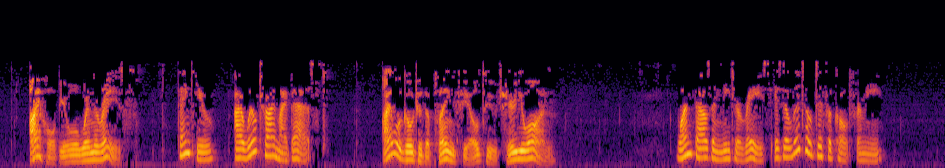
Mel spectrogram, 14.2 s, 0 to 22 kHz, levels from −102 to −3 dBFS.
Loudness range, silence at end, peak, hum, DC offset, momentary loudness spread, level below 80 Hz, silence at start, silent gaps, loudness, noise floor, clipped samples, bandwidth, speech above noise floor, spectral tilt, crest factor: 4 LU; 0.95 s; 0 dBFS; none; under 0.1%; 13 LU; -60 dBFS; 0.45 s; none; -23 LUFS; -70 dBFS; under 0.1%; 5.8 kHz; 47 dB; -4.5 dB/octave; 24 dB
